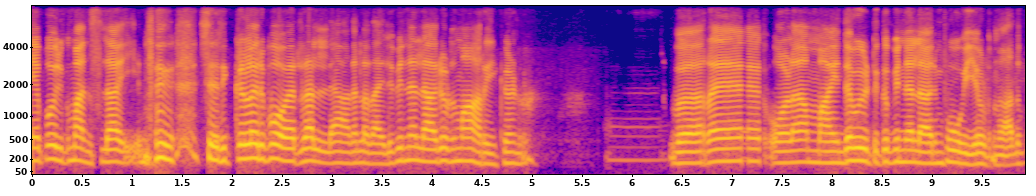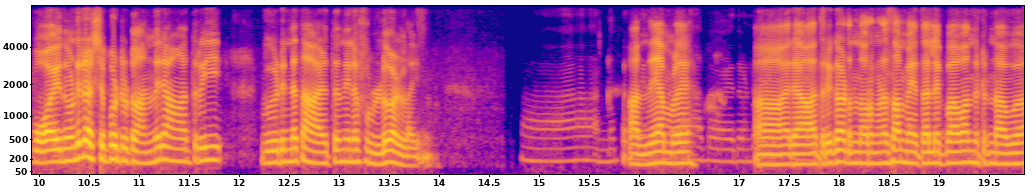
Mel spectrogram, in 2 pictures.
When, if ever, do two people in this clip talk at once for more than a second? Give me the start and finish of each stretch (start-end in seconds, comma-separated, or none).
none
